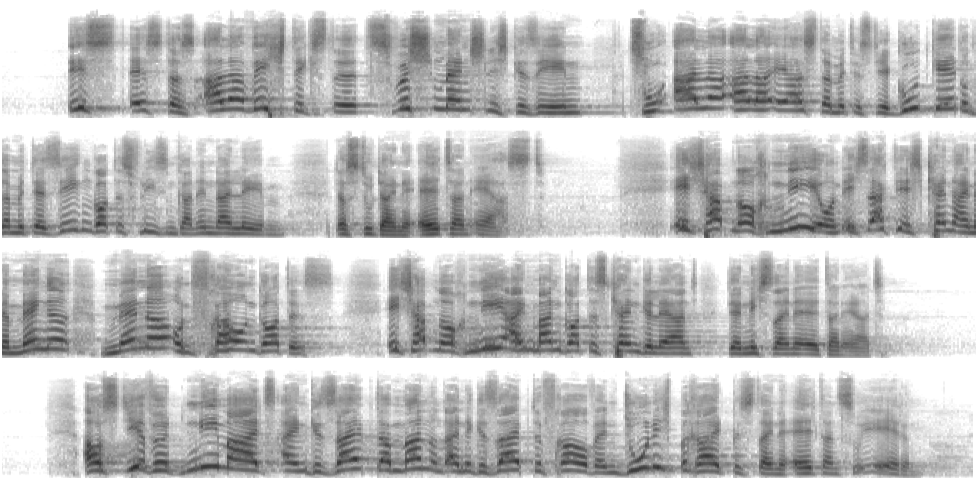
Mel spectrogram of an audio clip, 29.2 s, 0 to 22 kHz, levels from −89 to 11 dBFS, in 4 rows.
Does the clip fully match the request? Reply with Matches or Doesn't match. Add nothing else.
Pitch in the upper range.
Matches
